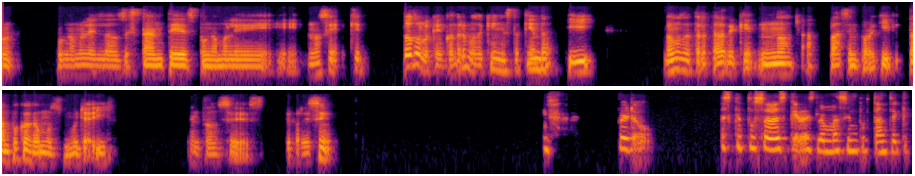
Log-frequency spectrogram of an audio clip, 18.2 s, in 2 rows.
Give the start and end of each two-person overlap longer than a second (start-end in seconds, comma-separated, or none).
none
